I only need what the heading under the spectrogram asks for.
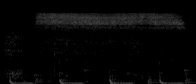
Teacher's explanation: Some people, especially women who are interested in recordings, doing like voice work and things like that, what they may find is that they have slight problems with the S. It creates what's called a sibilant S, or like a very strong hissing sound like S. This is because in general for S sounds for women, they tend to be pronounced closer to the tooth, whereas for men, it tends to be a lower, more resonant sound.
